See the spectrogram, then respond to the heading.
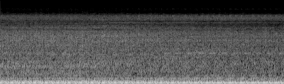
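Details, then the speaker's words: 1990 Ford Ranger with remanufactured long block, cold engine: rough, uneven loping idle that shudders and misfires on throttle input, dropping at least one cylinder and worsening until it may stall; starter sounds like low compression; rough idle. "when it's cold and a throttle input and it starts misfiring I don't know if you'll be able to see it and it's shaking pretty good it's dropped at least one cylinder"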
